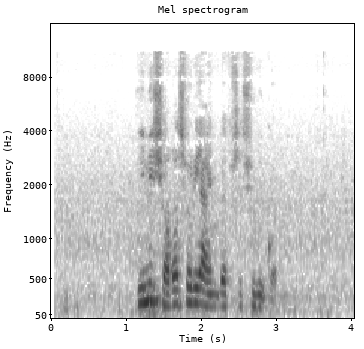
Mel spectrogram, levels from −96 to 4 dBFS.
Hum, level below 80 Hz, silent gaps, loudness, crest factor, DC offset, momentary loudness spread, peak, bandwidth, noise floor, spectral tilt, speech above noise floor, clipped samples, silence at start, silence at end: none; -60 dBFS; none; -27 LUFS; 16 dB; under 0.1%; 13 LU; -14 dBFS; 11.5 kHz; -58 dBFS; -6 dB/octave; 32 dB; under 0.1%; 1.15 s; 1.05 s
